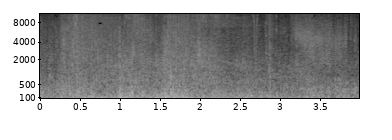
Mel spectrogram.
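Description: Explosions thud loudly.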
